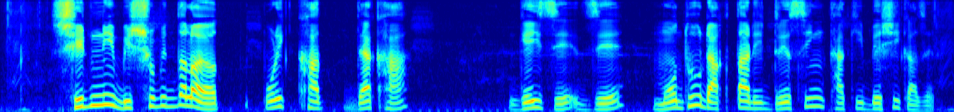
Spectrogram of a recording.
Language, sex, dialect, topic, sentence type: Bengali, male, Rajbangshi, agriculture, statement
